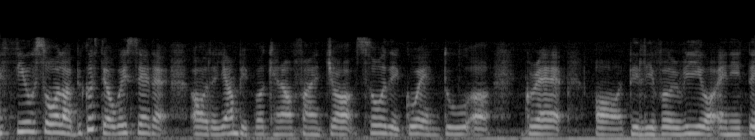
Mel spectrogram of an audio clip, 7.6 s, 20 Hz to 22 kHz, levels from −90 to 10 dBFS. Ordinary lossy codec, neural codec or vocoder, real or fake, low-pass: none; none; real; 7.2 kHz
